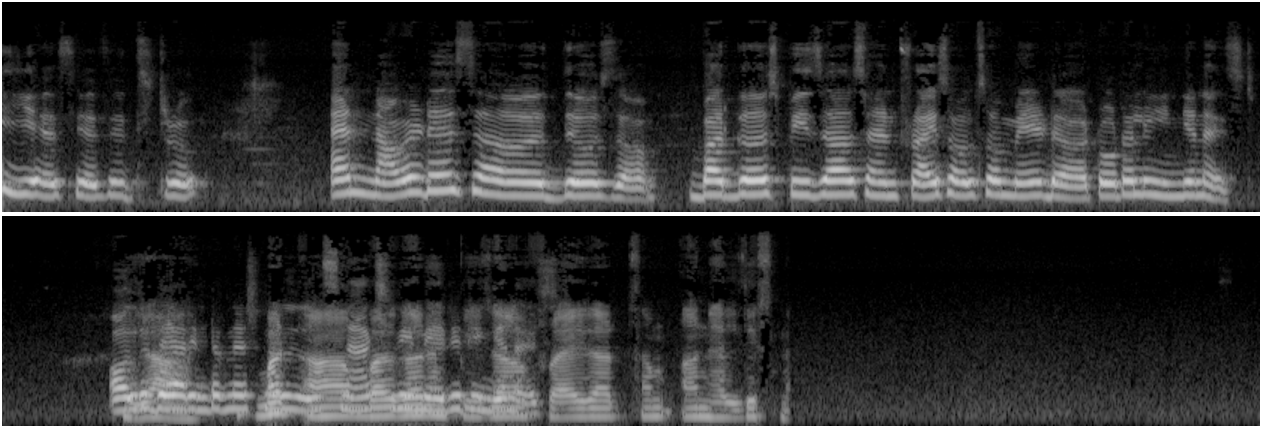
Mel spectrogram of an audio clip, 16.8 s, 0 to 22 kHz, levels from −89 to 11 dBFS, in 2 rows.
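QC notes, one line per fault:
Nothing to flag on this speech clip; no faults turned up anywhere in it.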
